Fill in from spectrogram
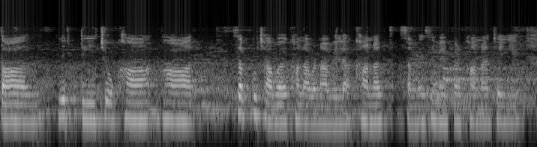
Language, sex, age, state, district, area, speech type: Maithili, female, 18-30, Bihar, Purnia, rural, spontaneous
